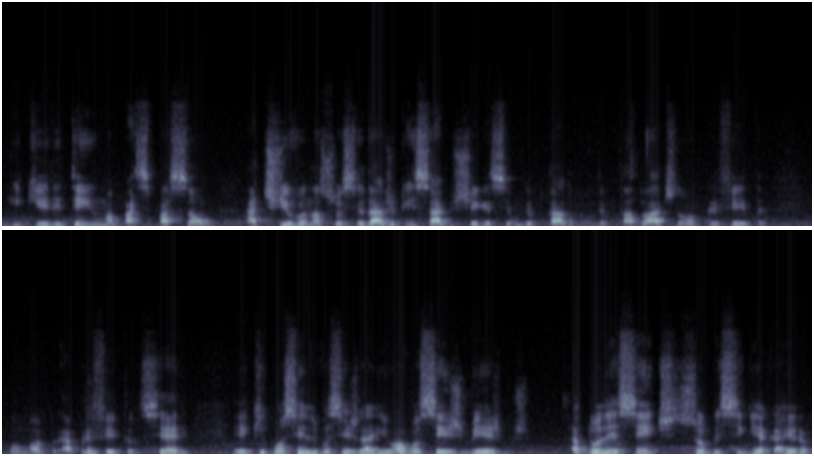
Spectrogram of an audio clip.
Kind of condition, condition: setting, busy venue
